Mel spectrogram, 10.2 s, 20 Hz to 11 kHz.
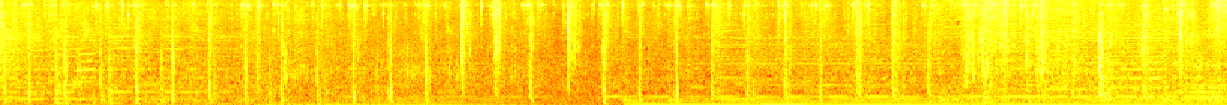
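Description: Horse hooves clip-clop in a brisk trotting rhythm over game music in The Witcher 3: Wild Hunt, loud and continuous, with a faint whinny.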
